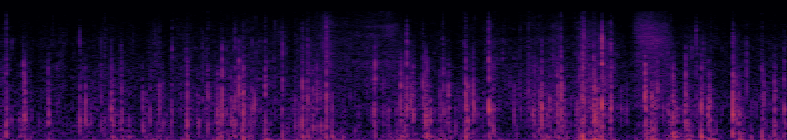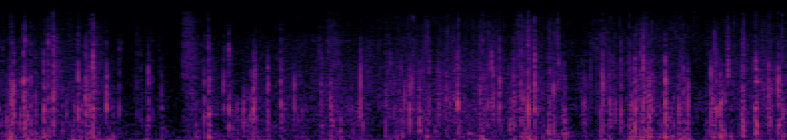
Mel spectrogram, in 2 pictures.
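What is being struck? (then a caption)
Plastic zip-lock bag with folded fabric inside. A hand-sized clear plastic zip-lock bag holding a dark red folded fabric item with a white round label is held up and crinkled and scratched with long nails. The result is a dense, continuous run of bright crackles and rapid scratchy ticks over a faint low hum.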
